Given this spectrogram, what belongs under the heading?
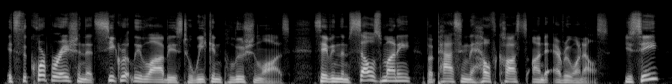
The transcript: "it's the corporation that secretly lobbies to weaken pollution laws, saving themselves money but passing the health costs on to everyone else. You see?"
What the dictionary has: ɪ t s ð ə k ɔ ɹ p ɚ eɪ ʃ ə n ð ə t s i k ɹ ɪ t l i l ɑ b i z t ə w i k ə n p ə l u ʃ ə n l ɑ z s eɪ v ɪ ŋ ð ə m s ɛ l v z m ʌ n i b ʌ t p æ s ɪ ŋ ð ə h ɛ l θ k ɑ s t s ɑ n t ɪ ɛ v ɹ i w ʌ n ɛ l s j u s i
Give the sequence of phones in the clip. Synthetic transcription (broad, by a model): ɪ t s ð ə k ɔ ɹ p ɚ eɪ ʃ ə n ð ə t s i k ɹ ɪ t l i l ɑ b i z t ə w i k ə n p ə l u ʃ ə n l ɑ z s eɪ v ɪ ŋ ð ə m s ɛ l v z m ʌ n i b ʌ t p æ s ɪ ŋ ð ə h ɛ l θ k ɑ s t s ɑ n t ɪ ɛ v ɹ i w ʌ n ɛ l s j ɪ s i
